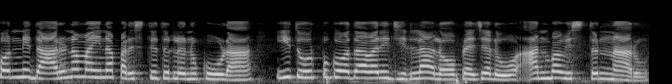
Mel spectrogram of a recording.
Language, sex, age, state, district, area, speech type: Telugu, female, 18-30, Andhra Pradesh, East Godavari, rural, spontaneous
